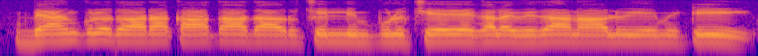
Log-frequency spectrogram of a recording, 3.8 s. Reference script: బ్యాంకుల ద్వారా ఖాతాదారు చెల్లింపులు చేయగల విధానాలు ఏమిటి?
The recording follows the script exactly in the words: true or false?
true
